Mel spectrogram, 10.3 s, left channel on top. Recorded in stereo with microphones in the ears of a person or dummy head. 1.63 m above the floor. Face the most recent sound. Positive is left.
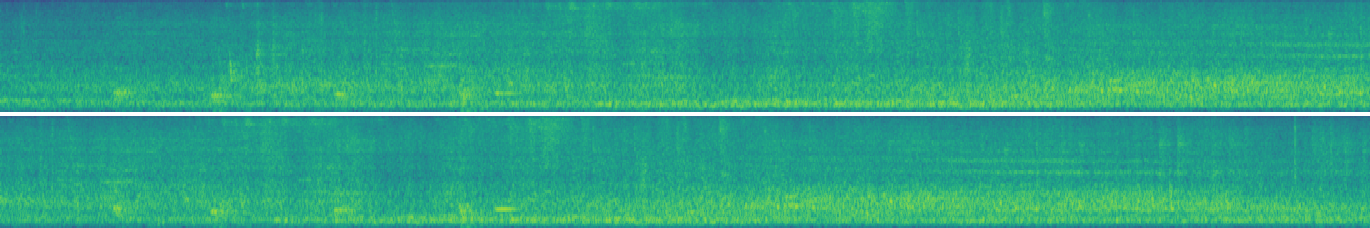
turn(degrees=-50)  # may be behind; listen again after turning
